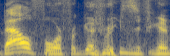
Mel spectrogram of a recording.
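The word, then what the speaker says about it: Balfour: But if you're not looking at the screen, you hear me keep saying Balffor. It's spelled as ball for B A L F O R. He pronounces it bow for good reasons if you're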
